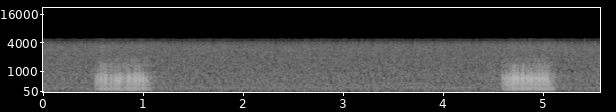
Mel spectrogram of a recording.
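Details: Two rasping snores from a sleeping Cavalier King Charles Spaniel, each about half a second long and roughly four seconds apart, separated by quiet breathing-room hiss.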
